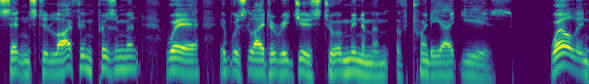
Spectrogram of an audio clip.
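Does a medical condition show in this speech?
No.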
